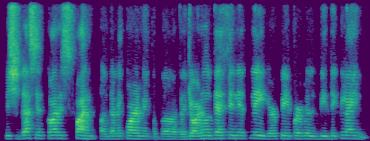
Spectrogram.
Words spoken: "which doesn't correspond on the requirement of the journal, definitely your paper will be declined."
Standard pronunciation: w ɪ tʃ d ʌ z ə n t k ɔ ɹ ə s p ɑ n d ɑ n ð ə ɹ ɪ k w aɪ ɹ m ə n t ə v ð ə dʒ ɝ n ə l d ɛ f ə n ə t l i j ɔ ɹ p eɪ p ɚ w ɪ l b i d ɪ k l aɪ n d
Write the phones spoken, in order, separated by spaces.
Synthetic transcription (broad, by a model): w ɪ tʃ d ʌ s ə n t k ɔ ɹ ə s p ɑ n d ɑ n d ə ɹ ɪ k w aɪ ɹ m ə n t ə v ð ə dʒ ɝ n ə l d ɛ f ə n ə t l i j ɔ ɹ p eɪ p ɚ w ɪ l b i d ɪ k l aɪ n d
